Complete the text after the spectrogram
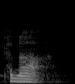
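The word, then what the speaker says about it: Peninnah: The name of one was Hannah, and the name of the other was Penah." That's how you pronounce it, actually, in the Hebrew.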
